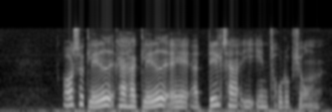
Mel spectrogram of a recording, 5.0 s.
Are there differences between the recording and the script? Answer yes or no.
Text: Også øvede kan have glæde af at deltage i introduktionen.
yes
